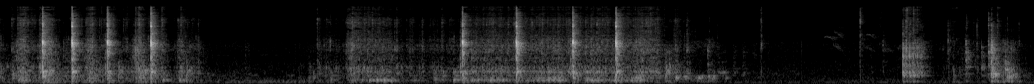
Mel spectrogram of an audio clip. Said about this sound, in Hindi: और अब यहाँ भी हमें क्रॉस में सिलाई कर देनी है।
